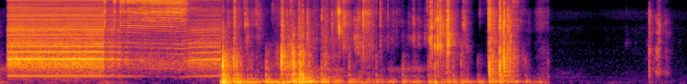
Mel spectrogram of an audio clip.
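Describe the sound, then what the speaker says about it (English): While a mechanical Swiss cooling fan is being assembled, a part is cut. A steady high-pitched tool whine is followed by several seconds of close, rattling metallic crunching and clattering before it falls quiet. "I'm going to cut a bit."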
